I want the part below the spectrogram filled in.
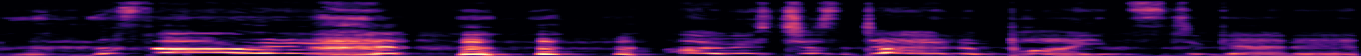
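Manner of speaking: high, breathless giggly apology, half whispered; embarrassed laugh. Retold or imitated. Apologising to the Welsh man at the turnstile, giggling and half whispered. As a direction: laugh through the words, mortified.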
